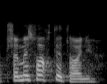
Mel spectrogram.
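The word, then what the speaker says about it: Przemysław Tyton: Yeah, so Przemysław Titon, yes.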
